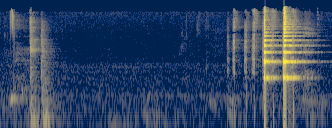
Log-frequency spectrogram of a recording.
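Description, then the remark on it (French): Two short, loud horn honks in quick succession after several seconds of near silence, each a bright, buzzy blast that cuts off abruptly. “Lorsque vous partez, un moyen de communication est le klaxon.”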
